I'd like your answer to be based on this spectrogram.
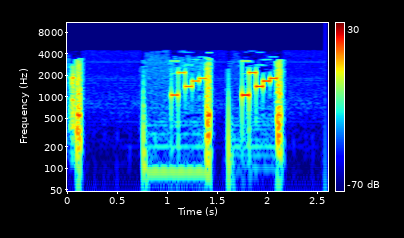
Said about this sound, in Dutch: Ja, helaas, ik ken geen vijftoonvolgsysteem decoderen zo uit het hoofd.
